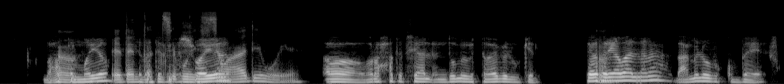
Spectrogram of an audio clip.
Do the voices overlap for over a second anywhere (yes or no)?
yes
